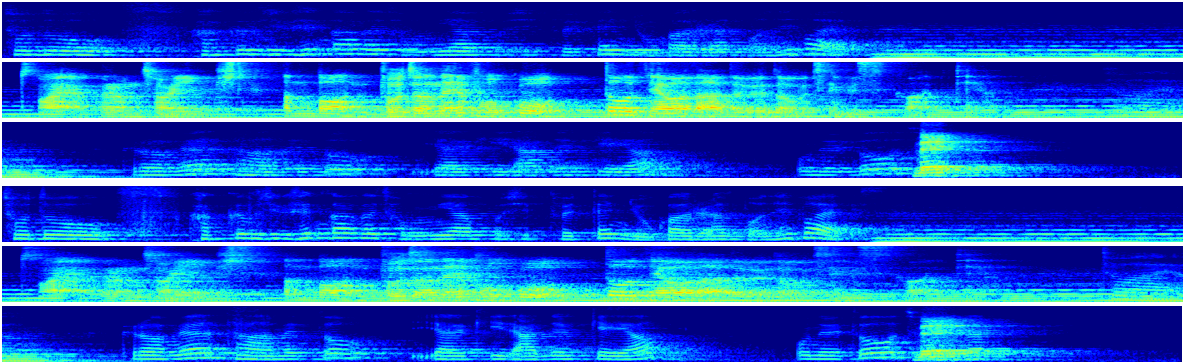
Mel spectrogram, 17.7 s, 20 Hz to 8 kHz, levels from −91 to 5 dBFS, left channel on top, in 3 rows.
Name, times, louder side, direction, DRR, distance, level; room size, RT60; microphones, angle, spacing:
voice 1, 0.0-4.2 4.5-4.6 6.7-7.1 8.3-8.6 9.3-9.4 11.4-12.0 12.4-15.1 15.8-16.7, right 3 dB, 65° right, 7 dB, 0.4 m, -46 dB
sound 1, 4.3-12.0, equal, 90° left, 0.9 m, -40 dB
voice 2, 6.0-10.9 16.4-16.7, left 4 dB, 40° left, 7 dB, 0.3 m, -31 dB
sound 2, 8.9-9.6 9.9-10.0 10.7-10.8 11.5-11.9, equal, 55° left, 1.4 m, -56 dB
4.6 x 2.7 x 2.8 m, 1.1 s
head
